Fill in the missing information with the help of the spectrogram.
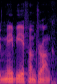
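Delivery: ordinary talk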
